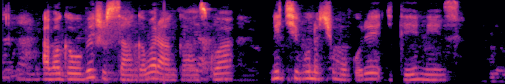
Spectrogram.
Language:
Kinyarwanda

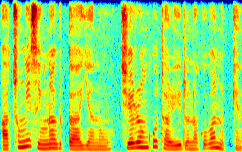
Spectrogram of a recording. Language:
Garo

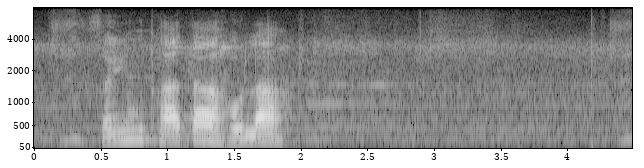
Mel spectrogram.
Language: Bhojpuri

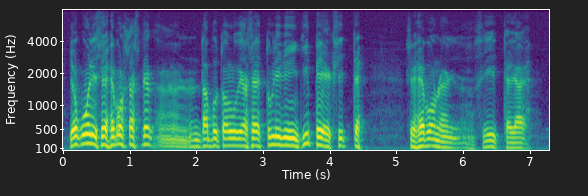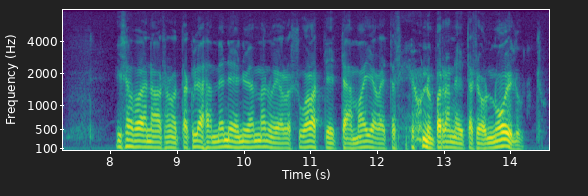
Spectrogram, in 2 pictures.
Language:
Finnish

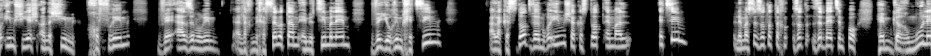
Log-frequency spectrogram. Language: Hebrew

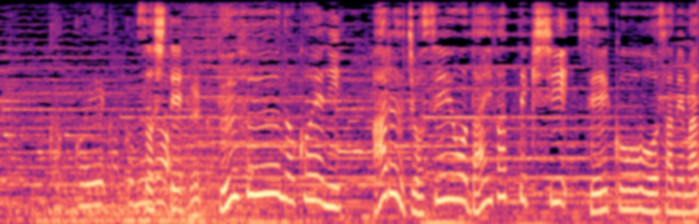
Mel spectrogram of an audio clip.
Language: Japanese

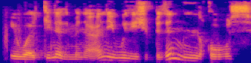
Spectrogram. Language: Kabyle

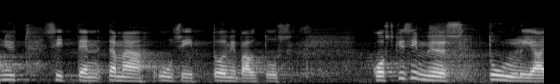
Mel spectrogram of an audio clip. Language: Finnish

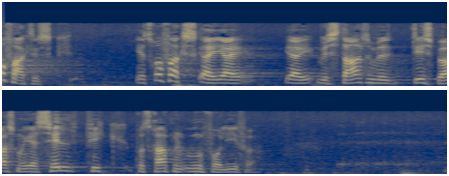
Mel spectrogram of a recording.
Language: Danish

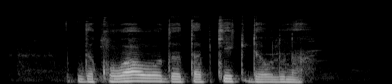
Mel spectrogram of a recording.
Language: Pashto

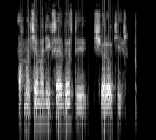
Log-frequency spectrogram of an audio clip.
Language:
Gawri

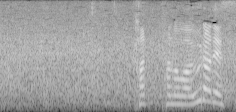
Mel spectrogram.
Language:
Japanese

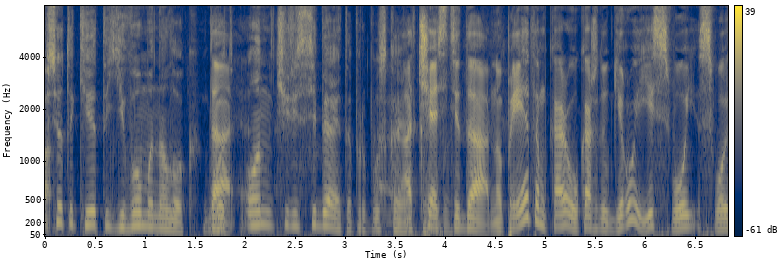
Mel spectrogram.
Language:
Russian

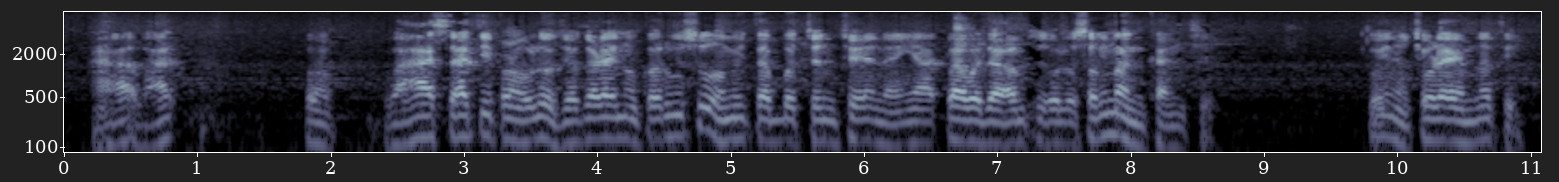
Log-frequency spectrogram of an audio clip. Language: Gujarati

